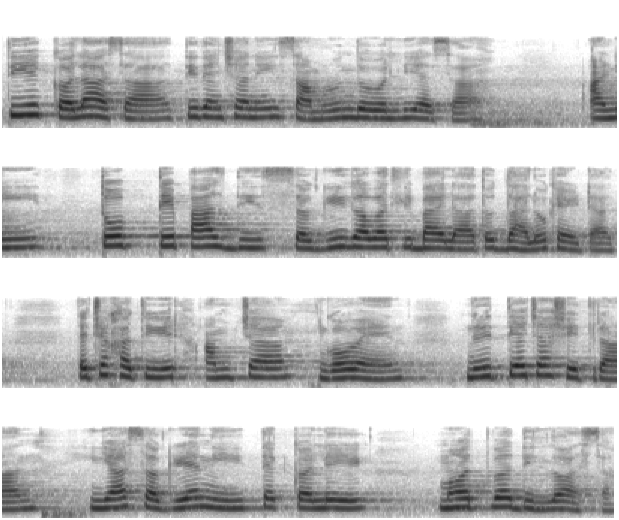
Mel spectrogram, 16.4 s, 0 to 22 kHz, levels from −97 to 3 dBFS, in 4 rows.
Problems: constant background noise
